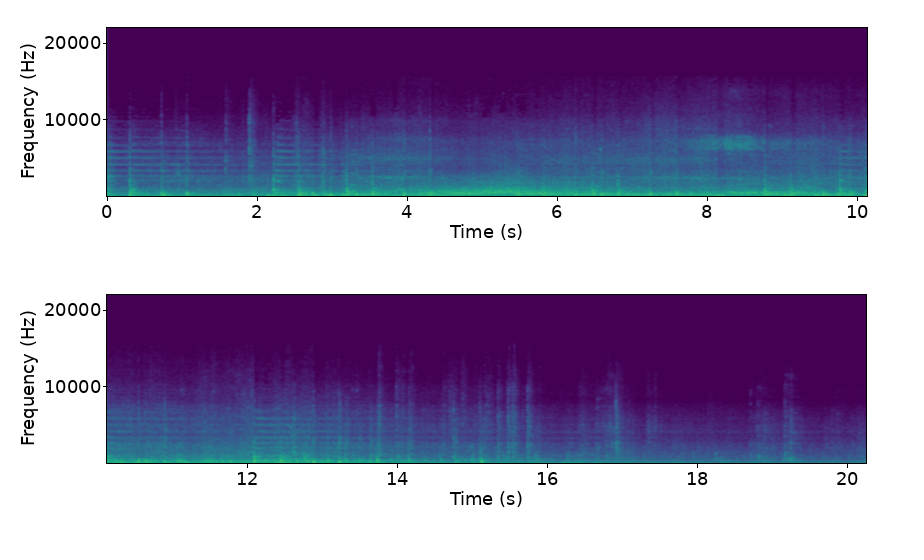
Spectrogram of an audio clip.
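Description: Yellow electric multiple-unit train passing close by, wheels clattering over the rail joints with a steady humming tone under the rattle. The noise swells as the cars go past and fades as the train pulls away near the end.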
